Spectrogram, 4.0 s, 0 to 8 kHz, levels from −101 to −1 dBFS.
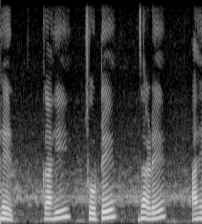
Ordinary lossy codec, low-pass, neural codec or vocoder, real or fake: none; none; none; real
